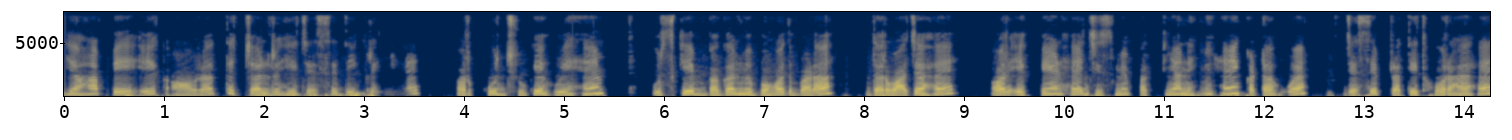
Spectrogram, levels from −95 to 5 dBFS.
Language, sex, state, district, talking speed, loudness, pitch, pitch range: Hindi, female, Chhattisgarh, Balrampur, 160 wpm, -18 LUFS, 245 Hz, 225-255 Hz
